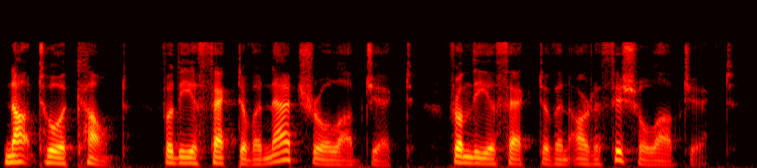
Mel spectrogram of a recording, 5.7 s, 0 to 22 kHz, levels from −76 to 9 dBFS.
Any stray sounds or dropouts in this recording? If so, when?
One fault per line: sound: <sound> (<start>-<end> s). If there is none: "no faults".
no faults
